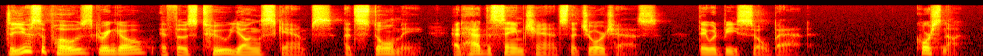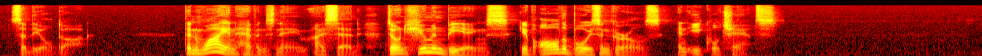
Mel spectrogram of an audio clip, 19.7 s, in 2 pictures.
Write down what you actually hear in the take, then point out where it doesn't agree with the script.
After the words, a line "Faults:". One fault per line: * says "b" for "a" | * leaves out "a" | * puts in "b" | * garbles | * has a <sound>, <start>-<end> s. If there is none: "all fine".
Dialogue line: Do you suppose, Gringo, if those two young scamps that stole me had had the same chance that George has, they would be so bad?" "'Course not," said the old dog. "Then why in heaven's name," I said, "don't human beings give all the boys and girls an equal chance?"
Do you suppose, Gringo, if those two young scamps that stole me had had the same chance that George has, they would be so bad?" "'Course not," said the old dog. "Then why in heaven's name," I said, "don't human beings give all the boys and girls an equal chance?"
Faults:
all fine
